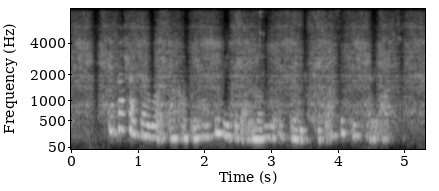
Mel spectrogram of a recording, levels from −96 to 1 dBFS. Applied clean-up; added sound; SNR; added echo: none; Tools; 11 dB; reverberation time 0.3 s.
